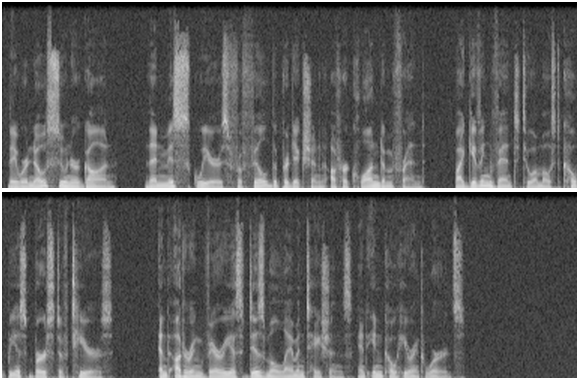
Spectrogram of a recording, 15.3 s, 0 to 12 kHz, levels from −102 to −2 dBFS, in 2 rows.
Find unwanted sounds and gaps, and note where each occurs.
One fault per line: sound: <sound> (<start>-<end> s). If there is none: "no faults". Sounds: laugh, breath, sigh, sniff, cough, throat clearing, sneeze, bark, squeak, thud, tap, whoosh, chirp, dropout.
no faults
